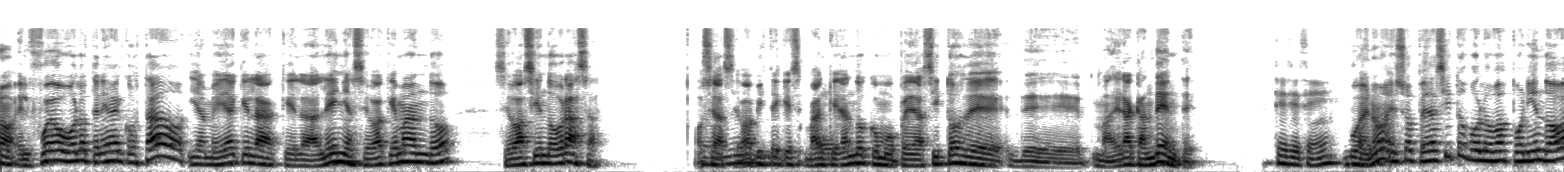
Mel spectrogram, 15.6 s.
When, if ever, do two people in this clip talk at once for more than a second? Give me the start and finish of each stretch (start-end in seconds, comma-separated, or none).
7.0-8.5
